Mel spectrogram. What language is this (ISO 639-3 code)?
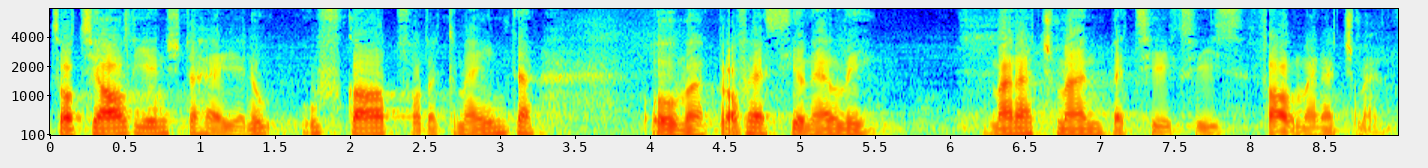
gsw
